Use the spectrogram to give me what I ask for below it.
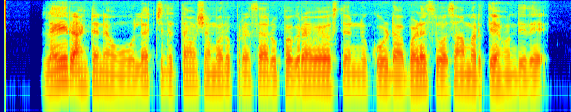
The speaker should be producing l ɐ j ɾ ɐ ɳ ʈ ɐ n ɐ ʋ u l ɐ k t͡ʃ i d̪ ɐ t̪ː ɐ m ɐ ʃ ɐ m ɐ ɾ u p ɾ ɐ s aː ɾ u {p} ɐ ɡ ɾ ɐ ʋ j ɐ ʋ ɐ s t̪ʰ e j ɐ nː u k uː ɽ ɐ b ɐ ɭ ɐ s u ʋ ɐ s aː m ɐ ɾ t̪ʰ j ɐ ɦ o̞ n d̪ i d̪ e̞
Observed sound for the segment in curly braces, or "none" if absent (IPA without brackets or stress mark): p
